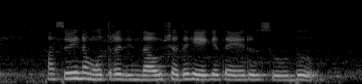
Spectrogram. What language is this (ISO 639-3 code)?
kan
